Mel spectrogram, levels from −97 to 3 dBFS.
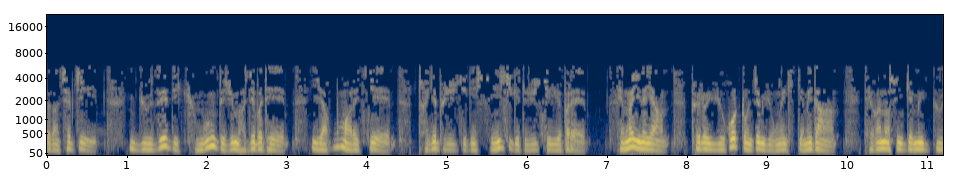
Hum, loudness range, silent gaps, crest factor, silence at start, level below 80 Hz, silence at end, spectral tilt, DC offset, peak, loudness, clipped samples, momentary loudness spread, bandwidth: none; 5 LU; none; 20 dB; 0 s; -60 dBFS; 0 s; -7 dB/octave; under 0.1%; -4 dBFS; -23 LUFS; under 0.1%; 13 LU; 5.8 kHz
